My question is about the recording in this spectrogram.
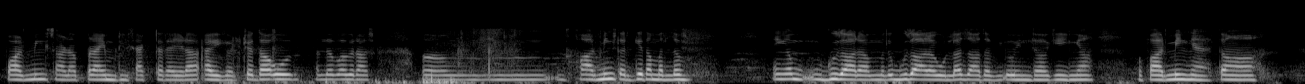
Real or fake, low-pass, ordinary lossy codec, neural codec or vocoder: real; 5.4 kHz; none; none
